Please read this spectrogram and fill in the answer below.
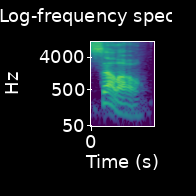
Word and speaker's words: Celo: a little bit deeper on a project called cello kind of pronounced with the t and the c together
